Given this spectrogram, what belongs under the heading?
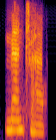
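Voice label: "mantrap", Indian English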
